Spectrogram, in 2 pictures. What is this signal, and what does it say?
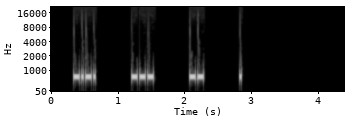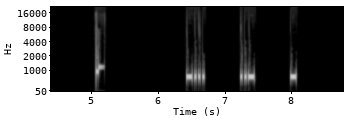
Morse code, heard as a keyed tone, about 40 wpm, spaced as for 14 wpm, 690 Hz. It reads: COME BUT
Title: 6x Character Spacing - Top 200 Words - 40wpm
